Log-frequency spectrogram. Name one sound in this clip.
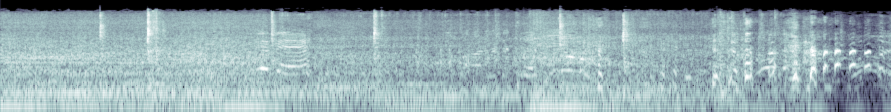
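A metal cart rattles and clanks as it is pushed.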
